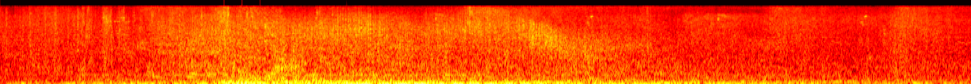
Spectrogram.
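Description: Gunfire and explosions rumble in a battle.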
